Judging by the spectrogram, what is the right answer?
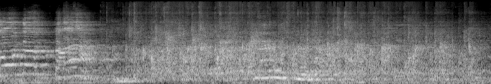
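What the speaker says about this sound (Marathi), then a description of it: "एक जोरदार टाळ्या." An audience at a get-together gives a big, loud round of applause, a steady roar of clapping that swells after a voice briefly speaks at the start.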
